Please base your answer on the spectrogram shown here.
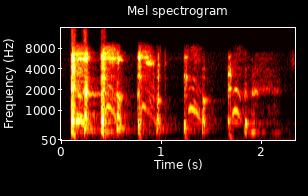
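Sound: cough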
